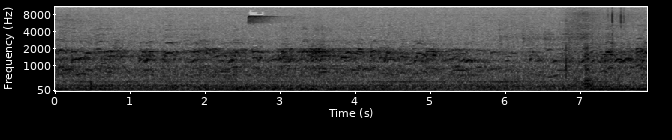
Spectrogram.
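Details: Geese on an October 25th morning, landing in a wheat pasture, heard from a deer stand: a dense, continuous chorus of overlapping nasal honks from a distant flock, with faint rustling.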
